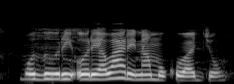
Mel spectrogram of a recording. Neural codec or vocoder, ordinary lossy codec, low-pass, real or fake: none; none; 7.2 kHz; real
